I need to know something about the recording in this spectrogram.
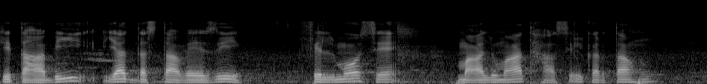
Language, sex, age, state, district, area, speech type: Urdu, male, 18-30, Bihar, Gaya, rural, spontaneous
